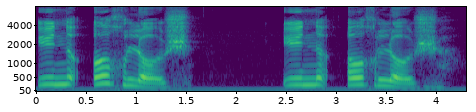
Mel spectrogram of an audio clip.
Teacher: Now you notice we don't pronounce the letter H in French. So just ignore it.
